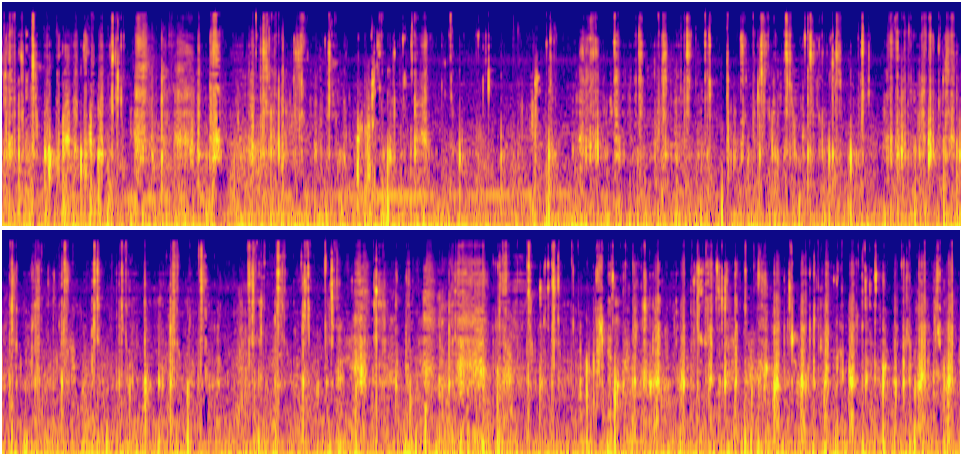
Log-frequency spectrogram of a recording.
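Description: A person chewing crunchy stir-fried vegetables: a steady run of crisp crunches and small mouth clicks.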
